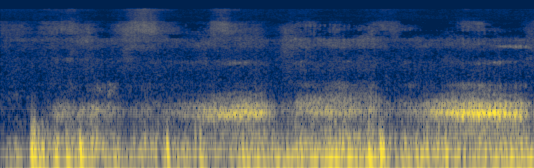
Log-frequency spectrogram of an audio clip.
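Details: A male bobcat named Big, happy after a meal of deer meat and a belly rub, purrs continuously. The deep, fast-pulsing rumble swells and fades in cycles about once a second.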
